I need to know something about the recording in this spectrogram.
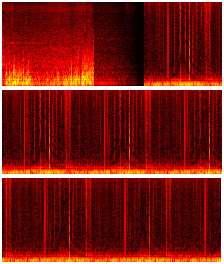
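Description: Old-film countdown leader sound effect: crackling, regularly clicking film-projector noise over a steady low hum. Before it, about two seconds of loud rumbling noise cut off by a brief silence.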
